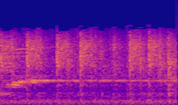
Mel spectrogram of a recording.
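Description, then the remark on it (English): Typewriter typing: a quick, uneven run of bright mechanical key strikes clacking one after another for about two seconds, fairly loud and steady, with no voices. “Look, the typewriter.”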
